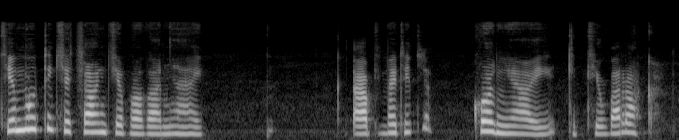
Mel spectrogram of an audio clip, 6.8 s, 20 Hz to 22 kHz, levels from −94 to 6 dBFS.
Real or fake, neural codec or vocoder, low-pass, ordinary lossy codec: fake; codec, 24 kHz, 1 kbps, SNAC; none; none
